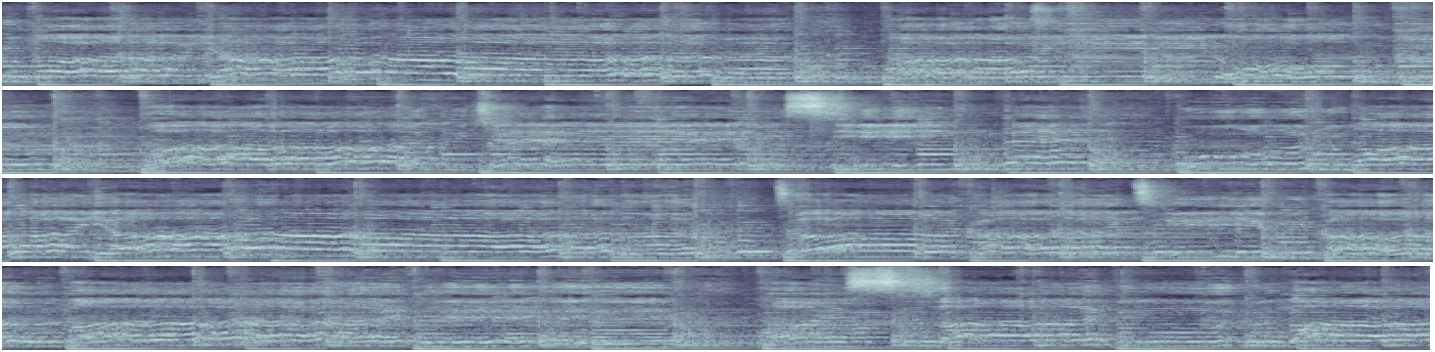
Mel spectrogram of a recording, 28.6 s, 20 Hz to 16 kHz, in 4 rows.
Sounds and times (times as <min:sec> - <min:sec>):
Traditional music: 0:00.0 - 0:28.6.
